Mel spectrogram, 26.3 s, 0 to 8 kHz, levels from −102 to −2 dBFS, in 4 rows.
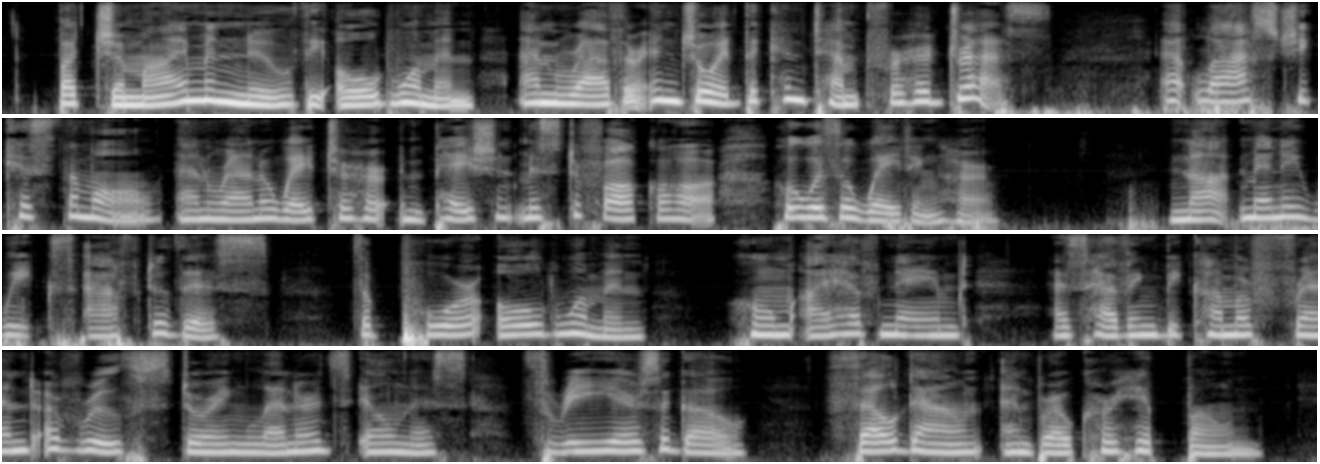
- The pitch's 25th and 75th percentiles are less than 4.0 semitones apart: Yes, average, 3.1 semitones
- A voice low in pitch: No, high, 200 Hz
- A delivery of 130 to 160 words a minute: Yes, average, 150 wpm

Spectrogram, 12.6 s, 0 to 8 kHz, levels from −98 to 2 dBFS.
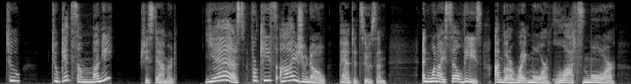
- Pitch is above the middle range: Yes, high, 210 Hz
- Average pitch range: No, wide, 8.3 semitones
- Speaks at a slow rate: Yes, slow, 130 wpm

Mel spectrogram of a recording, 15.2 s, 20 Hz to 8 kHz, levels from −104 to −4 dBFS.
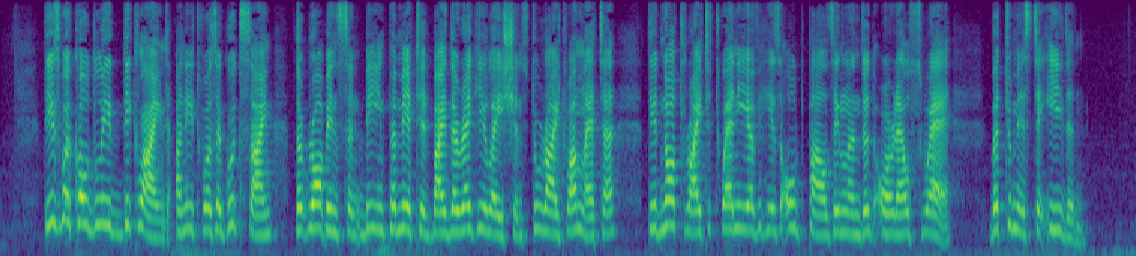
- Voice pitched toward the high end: Yes, high, 220 Hz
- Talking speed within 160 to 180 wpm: No, average, 150 wpm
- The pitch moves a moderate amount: Yes, average, 3.3 semitones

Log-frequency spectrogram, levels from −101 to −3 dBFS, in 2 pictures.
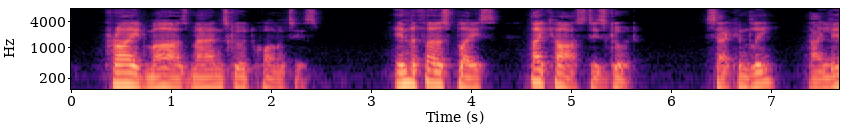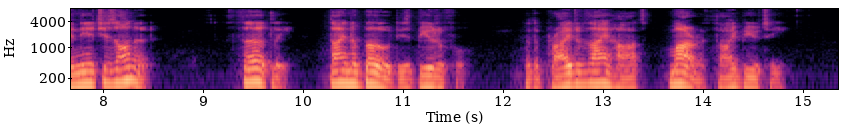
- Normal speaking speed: No, slow, 130 wpm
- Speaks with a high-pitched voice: No, low, 110 Hz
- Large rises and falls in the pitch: Yes, wide, 5.8 semitones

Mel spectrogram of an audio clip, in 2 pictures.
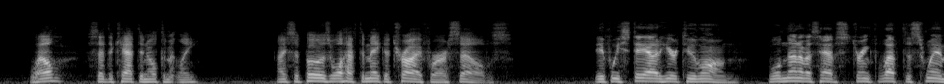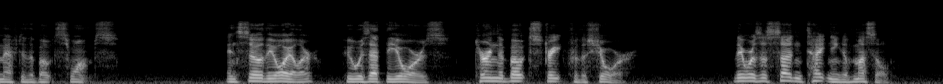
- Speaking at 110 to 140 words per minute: No, average, 185 wpm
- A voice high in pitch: No, low, 130 Hz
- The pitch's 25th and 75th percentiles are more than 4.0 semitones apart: No, average, 3.7 semitones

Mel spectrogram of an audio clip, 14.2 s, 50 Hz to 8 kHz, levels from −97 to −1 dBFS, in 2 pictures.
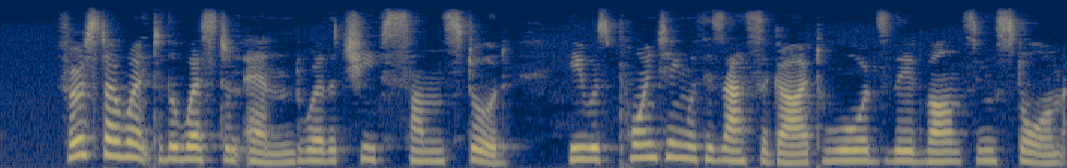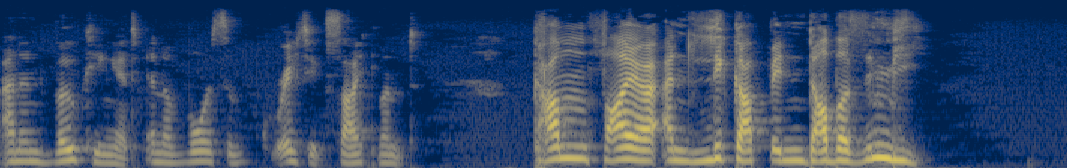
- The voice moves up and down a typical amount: Yes, average, 3.2 semitones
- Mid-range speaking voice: Yes, medium, 180 Hz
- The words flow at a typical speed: Yes, average, 160 wpm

